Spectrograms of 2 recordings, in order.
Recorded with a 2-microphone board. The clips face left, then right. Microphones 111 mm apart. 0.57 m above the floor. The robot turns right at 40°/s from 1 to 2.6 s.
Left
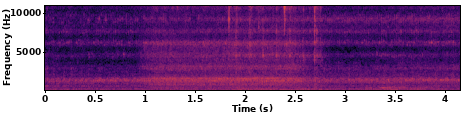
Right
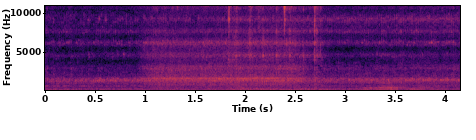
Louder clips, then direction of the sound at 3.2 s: Right 2 dB; 65° right (ahead or behind).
